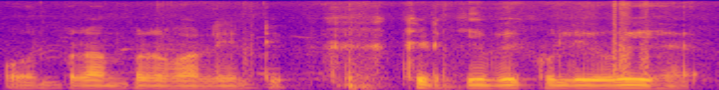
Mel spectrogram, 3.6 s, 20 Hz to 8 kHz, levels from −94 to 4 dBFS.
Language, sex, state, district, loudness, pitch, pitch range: Hindi, male, Uttar Pradesh, Shamli, -18 LUFS, 90 Hz, 80-95 Hz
